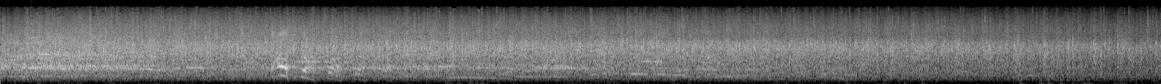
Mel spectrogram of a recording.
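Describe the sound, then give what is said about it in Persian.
Audience clapping hands together during a devotional chant praising Imam Hasan, steady continuous clapping that holds at an even level while a voice sings over it, easing slightly toward the end. “حالا شما این دستاتو میزنی ببینم منم میتونم یا نه”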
